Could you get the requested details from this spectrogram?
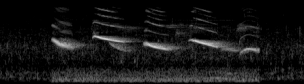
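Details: A Green-winged Saltator sings in the smooth ("liso") style, a short phrase of five loud, clear whistled notes, mostly slurring downward, delivered at a steady pace over faint low background noise.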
